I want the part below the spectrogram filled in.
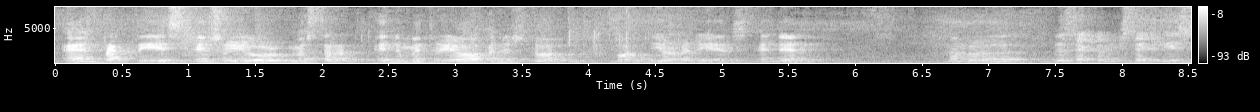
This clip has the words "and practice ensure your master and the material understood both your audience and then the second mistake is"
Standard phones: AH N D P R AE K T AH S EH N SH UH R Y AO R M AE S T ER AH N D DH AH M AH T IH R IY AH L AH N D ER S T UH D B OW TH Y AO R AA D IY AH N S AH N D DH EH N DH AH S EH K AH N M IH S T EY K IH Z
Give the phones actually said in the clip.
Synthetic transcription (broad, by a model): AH N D P R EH K T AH S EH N S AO Y AO R M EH S T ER AH N D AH M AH T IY R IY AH L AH N D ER S T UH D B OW T Y AO R AA D IY AH N S AH N D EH N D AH S EH K AH N M IH S T EY K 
